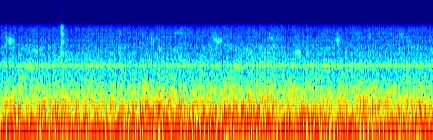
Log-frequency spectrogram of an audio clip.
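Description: Steady low rumble inside a moving train locomotive's cab, with a faint steady high whine over it, picked up by the cab recorder's microphone.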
